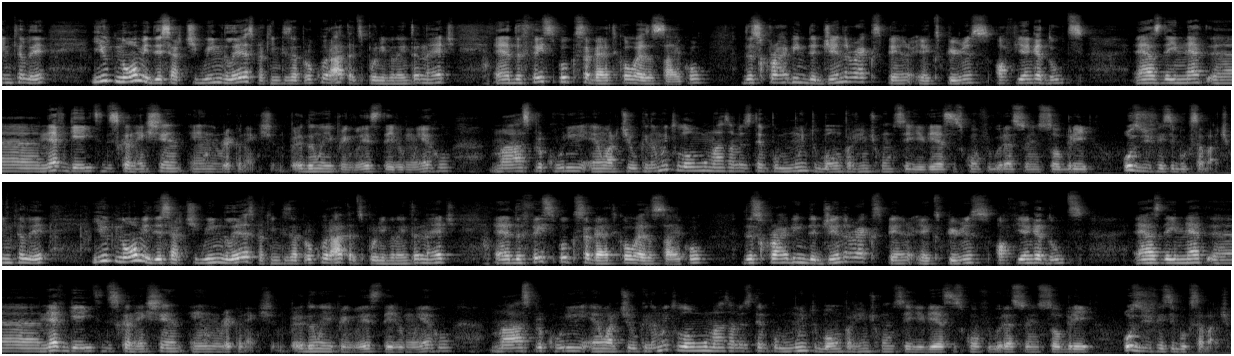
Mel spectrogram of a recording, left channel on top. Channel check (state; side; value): normal; both; correlation 0.41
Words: quer ler. E o nome desse artigo em inglês, para quem quiser procurar, está disponível na internet, é The Facebook Sabbatical as a Cycle, Describing the General Experience of Young Adults as they navigate disconnection and reconnection. Perdão aí para o inglês, teve algum erro, mas procurem, é um artigo que não é muito longo, mas ao mesmo tempo muito bom para a gente conseguir ver essas configurações sobre uso de Facebook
